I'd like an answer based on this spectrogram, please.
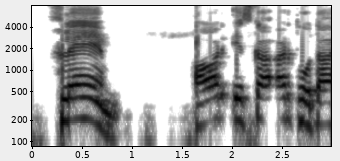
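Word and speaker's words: phlegm: जैसे लिखा है पी एच एल ई जी एम इसे यदि आप नियम नहीं जानते हैं तो फेलगम या फिर कुछ और आप पढ़ें जबकि इसका सही उच्चारण होगा फ्लेम और इसका अर्थ होता है कफ या बलगम।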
